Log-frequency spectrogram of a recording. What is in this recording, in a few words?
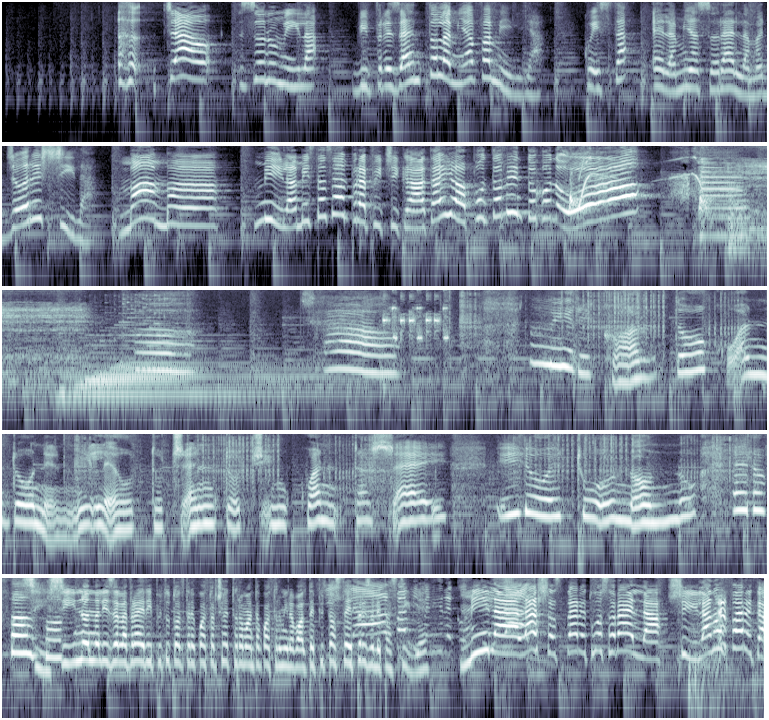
italian animation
